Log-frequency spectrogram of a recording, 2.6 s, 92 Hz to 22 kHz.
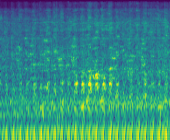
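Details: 1963 Ford F100 unibody, Y-block V8, three-speed, sitting and running after 20+ years off the road: quiet soft low rumble at steady idle, no top-end ticking or clatter; normal healthy idle.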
